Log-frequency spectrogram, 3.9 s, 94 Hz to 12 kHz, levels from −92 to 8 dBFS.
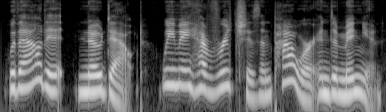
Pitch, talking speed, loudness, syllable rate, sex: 235 Hz, 185 wpm, -16 LUFS, 4.9 syllables/s, female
